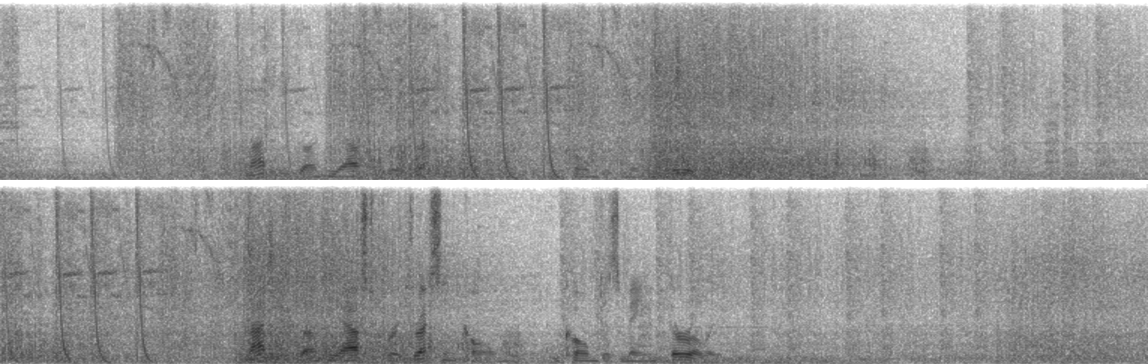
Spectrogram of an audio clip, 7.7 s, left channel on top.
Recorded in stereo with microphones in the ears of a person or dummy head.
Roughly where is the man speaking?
Right.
